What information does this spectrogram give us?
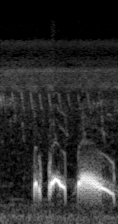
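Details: Tekukur or spotted dove giving one song phrase: a brief double note, a fuller coo, then a long drawn-out purring coo that slowly falls in pitch. Faint twittering sounds in the background.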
